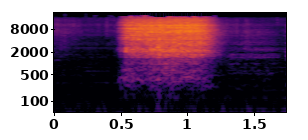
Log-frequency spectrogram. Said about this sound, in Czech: Já se vysmrkám.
